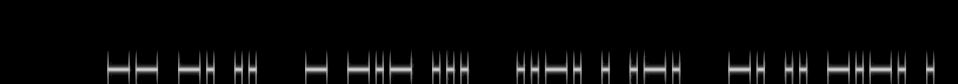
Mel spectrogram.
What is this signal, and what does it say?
Morse code, heard as a keyed tone, about 17 wpm, 700 Hz. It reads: MNI TKS FER NICE
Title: Common QSO Phrases 17wpm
